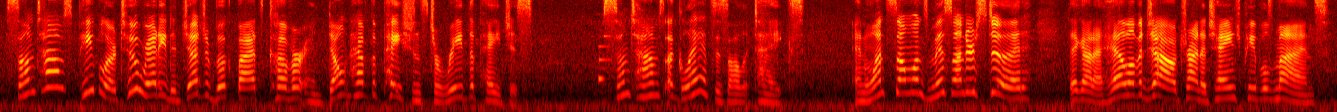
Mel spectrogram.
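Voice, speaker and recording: Bright, folksy young rocker girl Xinyan. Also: high voice, big pitch swings, moderate pace, a little hiss or hum, exaggerated voice, low-quality recording. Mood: earnest, folksy. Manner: folksy, spirited. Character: spirited young woman rock musician, loyal and fiery. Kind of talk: animated video game voice acting.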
